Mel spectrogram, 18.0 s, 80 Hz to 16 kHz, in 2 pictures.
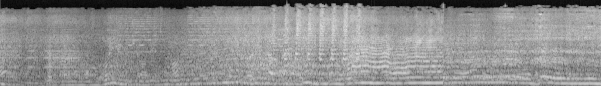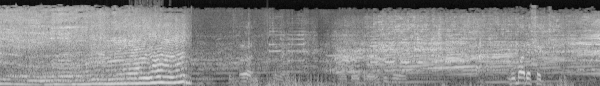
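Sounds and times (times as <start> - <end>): rally car engine passing: 0.0 - 18.0.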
